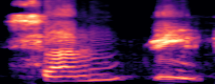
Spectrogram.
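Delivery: normal talking voice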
